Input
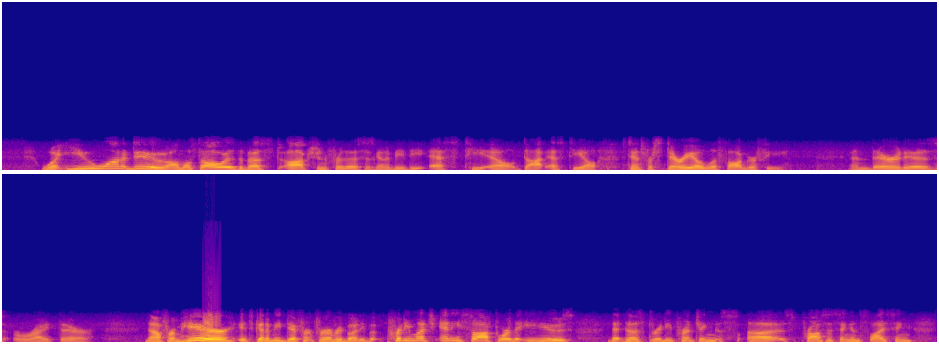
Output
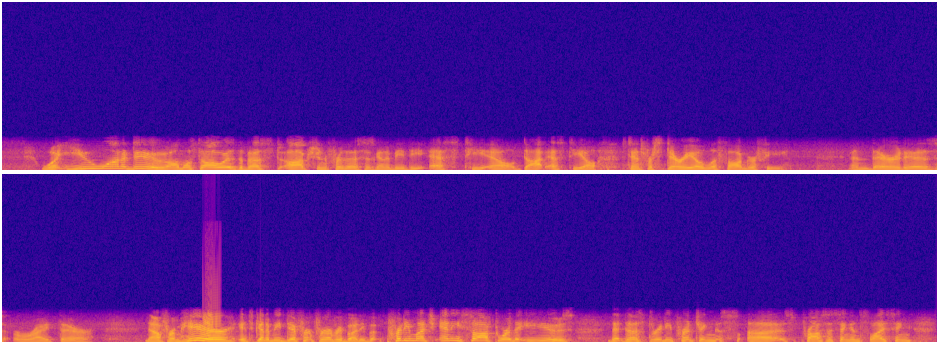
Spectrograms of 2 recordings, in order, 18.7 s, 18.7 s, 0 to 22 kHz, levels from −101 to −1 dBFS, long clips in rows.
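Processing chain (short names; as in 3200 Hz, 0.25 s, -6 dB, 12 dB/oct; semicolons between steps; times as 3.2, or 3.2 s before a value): spectral compressor 2:1; gain +5 dB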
